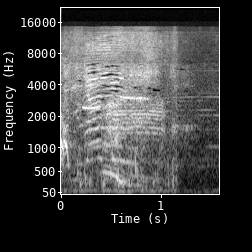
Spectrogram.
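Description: A sheep lets out a wavering, drawn-out bleat as Jack drags it to a group separated from the flock. The bleat lasts about a second over a low rumble of background noise before it fades.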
